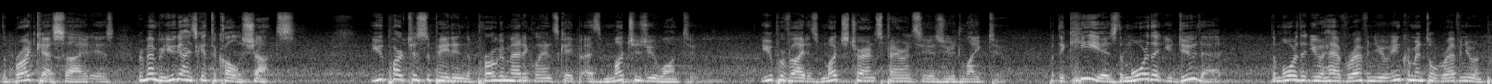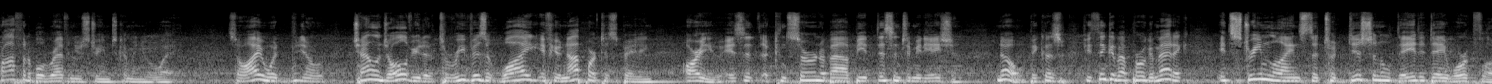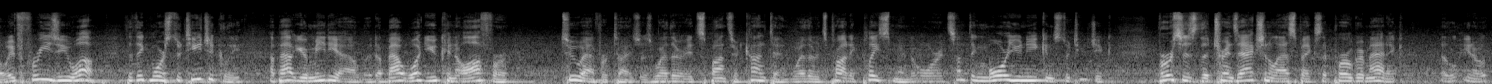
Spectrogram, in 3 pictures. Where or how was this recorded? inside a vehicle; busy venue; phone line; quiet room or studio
busy venue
